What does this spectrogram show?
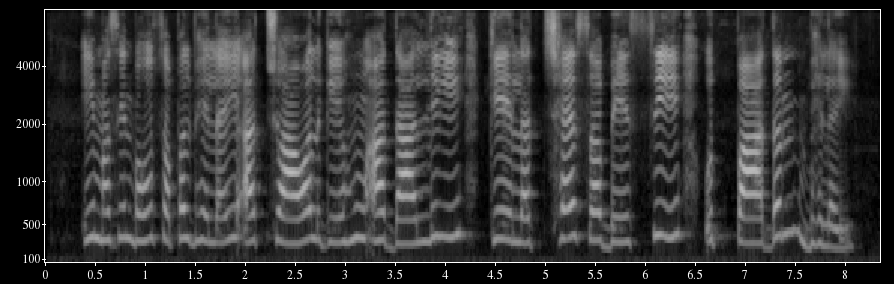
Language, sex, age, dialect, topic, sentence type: Maithili, female, 51-55, Eastern / Thethi, agriculture, statement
